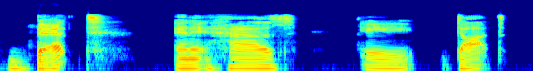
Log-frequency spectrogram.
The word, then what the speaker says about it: ב: making the e sound when the BET doesn't have a dot in the middle of it then it's vet in modern Hebrew then we have the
